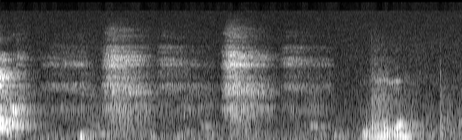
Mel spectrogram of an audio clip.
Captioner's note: pants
